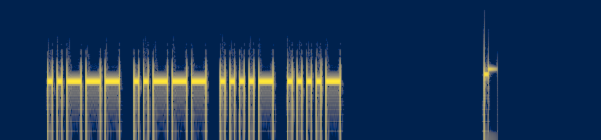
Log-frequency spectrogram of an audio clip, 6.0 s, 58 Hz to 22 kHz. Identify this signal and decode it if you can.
Morse code, heard as a keyed tone, about 25 wpm, 700 Hz. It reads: 2244
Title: Common Cut Numbers - 4-Digit 25wpm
